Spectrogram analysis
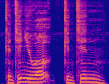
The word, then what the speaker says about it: continuo: E così continuo. That's like nuoto. Nuo. Continuo.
